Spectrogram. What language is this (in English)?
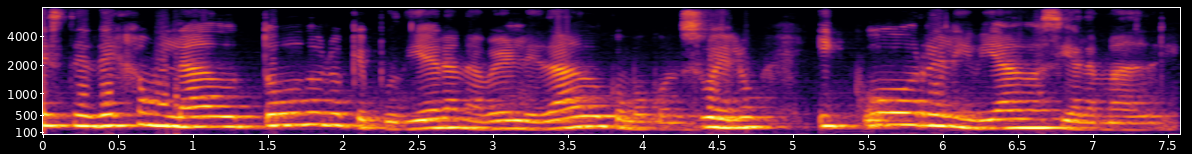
Spanish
